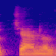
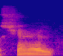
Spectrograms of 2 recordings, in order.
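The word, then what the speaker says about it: Chanel: अब जो उसका स्पेलिंग होता है वो उसको आप पढ़िएगा तो चैनल हो जाता है, लेकिन उसको शनेल प्रोनाउंस किया जाता है।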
